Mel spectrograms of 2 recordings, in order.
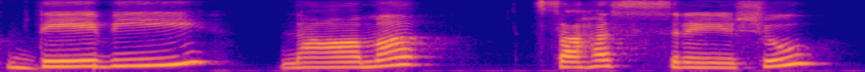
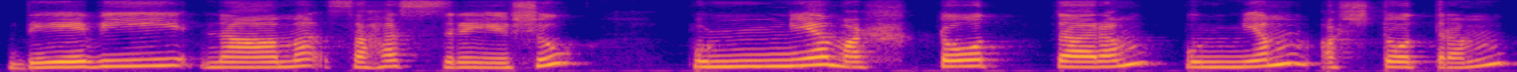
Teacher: Make sure that Devi should be dirgham here. It is not rasvam.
